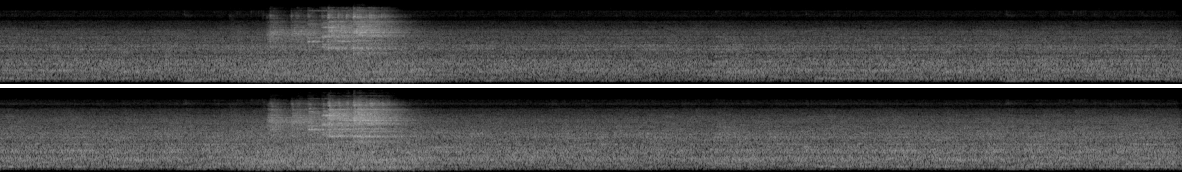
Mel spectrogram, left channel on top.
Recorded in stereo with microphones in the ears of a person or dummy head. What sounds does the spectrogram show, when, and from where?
0.0 s running water: 10° left (ahead or behind), 2 m
2.3 s a dropped coin: 25° left (ahead or behind), 1.4 m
